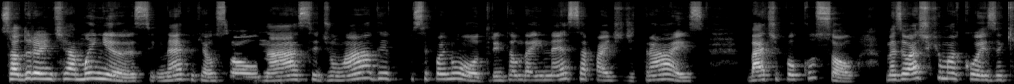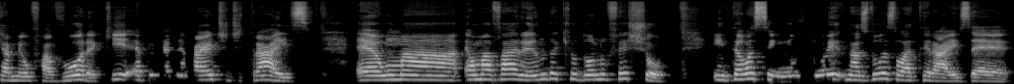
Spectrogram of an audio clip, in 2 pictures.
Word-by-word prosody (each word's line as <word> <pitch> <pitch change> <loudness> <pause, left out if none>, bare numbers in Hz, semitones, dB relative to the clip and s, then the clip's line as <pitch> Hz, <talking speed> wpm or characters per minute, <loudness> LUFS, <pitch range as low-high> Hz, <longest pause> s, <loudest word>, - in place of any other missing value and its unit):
só 245 -1 +7
durante 255 -1 +4
a 245 - +5
manhã, 235 -9 +2
assim, 165 +2 +1
né, 210 +7 +1
porque 215 -4 -14
o 170 0 -4
sol 175 0 +1
nasce 215 +5 +3
de 205 -2 -11
um 195 0 -9
lado 275 +7 +2
e 265 -1 -6 0.2
se 250 +2 +1
põe 245 -1 0
no 265 +1 -2
outro. 180 -6 -1
Então, 210 +3 -7
daí 200 0 -5
nessa 245 +5 +1
parte 190 -5 -6
de 165 -1 -15
trás, 170 -4 +1 0.4
bate 205 +4 +4
pouco 445 -10 -6
sol. 145 - +2 0.3
Mas 220 +1 -1
eu 245 - +4
acho 275 +3 +4
que 295 - -10
uma 270 -1 -1
coisa 210 -5 -2
que 205 0 -7
é - - +1
a - - -6
meu 185 -1 -6
favor 185 +6 -2
aqui, 230 +9 -3
é 210 - -6
porque 220 0 -11
a 210 - -8
minha 205 -1 -12
parte 220 -1 -1
de 175 -2 -13
trás, 165 -6 +2 0.4
é 205 +1 +2
uma 210 -2 +2
é 220 - 0
uma 230 +1 +2
varanda 235 +1 -1
que 255 +1 -13
o 245 - -4
dono 225 +2 -3
fechou. 445 - -3 0.4
Então, 215 +3 -2
assim, 265 -3 +5
nos 200 0 -10
2 460 +3 -2
nas 205 -1 -1
2 260 +2 -1
laterais 180 -7 -1
é 145 -4 -2
215 Hz, 185 wpm, -23 LUFS, 190-245 Hz, 0.4 s, só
